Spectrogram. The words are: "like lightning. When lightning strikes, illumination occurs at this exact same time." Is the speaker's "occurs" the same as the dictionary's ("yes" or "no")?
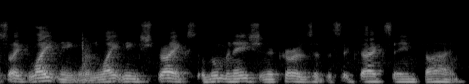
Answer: yes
